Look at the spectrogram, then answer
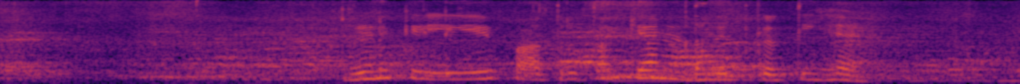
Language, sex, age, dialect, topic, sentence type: Hindi, female, 18-24, Hindustani Malvi Khadi Boli, banking, question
